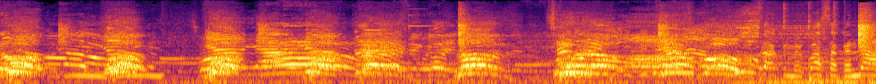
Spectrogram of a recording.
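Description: A crowd of young men chanting and shouting a short phrase in unison, over and over, loud and rhythmic, as a reaction between rounds of a freestyle rap battle.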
